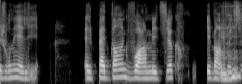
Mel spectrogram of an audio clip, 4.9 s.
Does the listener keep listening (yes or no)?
yes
